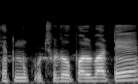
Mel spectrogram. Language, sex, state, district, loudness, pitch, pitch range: Bhojpuri, male, Bihar, East Champaran, -16 LUFS, 160 Hz, 155-160 Hz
